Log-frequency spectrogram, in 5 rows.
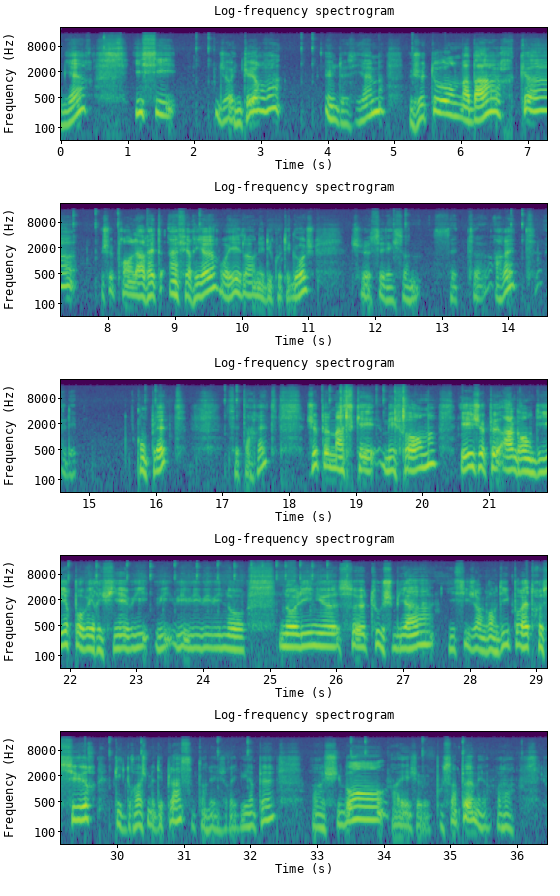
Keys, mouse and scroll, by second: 0.6 right click, 1.9 click, 2.7 click, 3.5 click, 4.1-5.2 scroll down 1, 5.2-7.4 drag, 7.7 right click, 12.2 click, 13.9 click, 15.7 click, 16.9 click, 18.4 click, 18.7 space, 19.2 click, 19.5 space, 20.4-21.9 scroll up 1, 21.9 middle click, 22.3 right click, 22.8 middle click, 23.1 right click, 23.5 middle click, 23.8 right click, 24.1 middle click, 24.4 right click, 24.6 middle click, 24.8 right click, 25.0 middle click, 25.2 right click, 25.6 right click, 26.4 right click, 27.4-28.2 scroll up 1, 28.2-29.8 scroll down 1, 29.8 click, 30.3 right click, 30.8-31.4 scroll down 1, 31.4 click, 31.9 right click, 32.6-33.4 scroll up 1, 34.0-35.1 scroll down 1, 35.5-36.4 scroll up 2.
